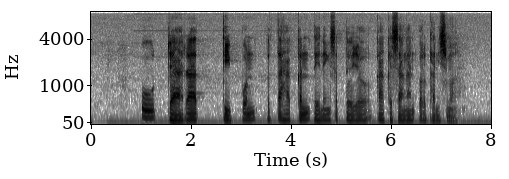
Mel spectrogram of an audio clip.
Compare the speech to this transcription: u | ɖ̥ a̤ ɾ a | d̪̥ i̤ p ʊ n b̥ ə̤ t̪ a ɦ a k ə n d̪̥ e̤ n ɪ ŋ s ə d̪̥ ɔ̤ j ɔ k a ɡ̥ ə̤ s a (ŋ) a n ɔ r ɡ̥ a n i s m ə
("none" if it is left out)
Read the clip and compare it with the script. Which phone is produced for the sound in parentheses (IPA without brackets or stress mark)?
ŋ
